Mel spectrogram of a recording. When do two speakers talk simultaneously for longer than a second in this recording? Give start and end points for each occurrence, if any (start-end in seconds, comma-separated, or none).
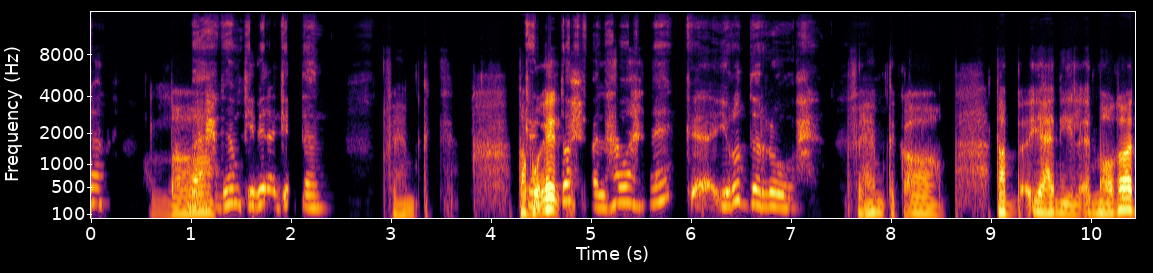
none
